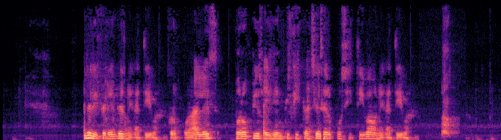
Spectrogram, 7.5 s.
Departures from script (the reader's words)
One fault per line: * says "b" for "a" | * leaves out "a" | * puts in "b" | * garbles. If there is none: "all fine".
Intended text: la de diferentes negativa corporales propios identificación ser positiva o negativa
all fine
